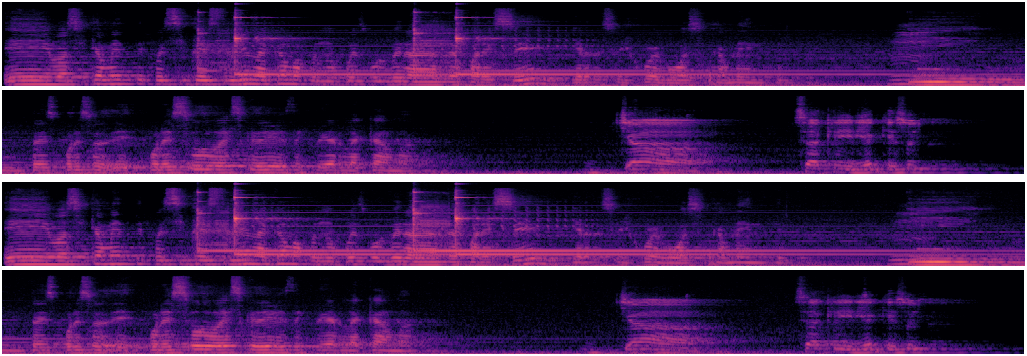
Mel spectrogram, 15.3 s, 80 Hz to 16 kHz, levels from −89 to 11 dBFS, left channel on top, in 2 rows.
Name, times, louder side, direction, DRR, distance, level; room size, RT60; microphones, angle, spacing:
voice 1, 0.0-5.9 6.8-10.8, right 1 dB, 55° right, 5 dB, 1.7 m, -34 dB
sound 1, 1.0-10.4, equal, 10° right, 6.8 m, -56 dB
Doorbell, 1.4-10.8 11.0-11.1 11.8-12.1 12.4-13.8, right 4 dB, 85° right, 1.1 m, -34 dB
sound 2, 3.3-13.8, left 1 dB, 40° left, 1.0 m, -40 dB
voice 2, 6.6-7.1 12.0-13.0 13.6-14.6, left 3 dB, 15° left, 9 dB, 1.3 m, -39 dB
27.5 x 25.0 x 8.3 m, 1.5 s
head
